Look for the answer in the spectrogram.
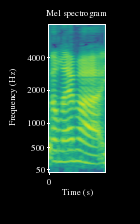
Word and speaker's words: Thelema: I never remember how to say it. – Thelema.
